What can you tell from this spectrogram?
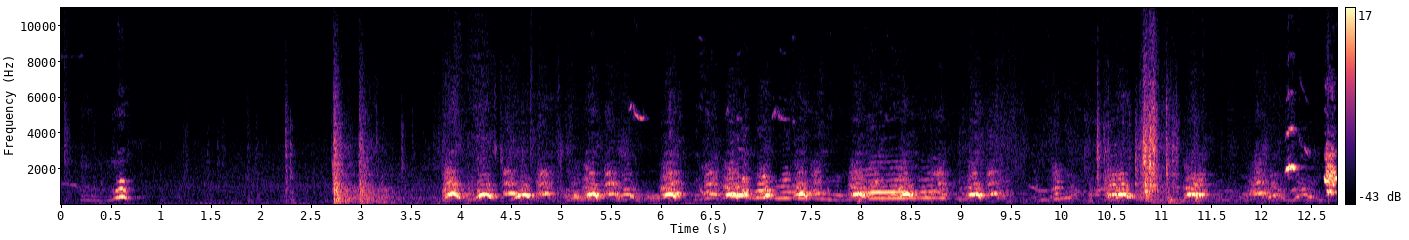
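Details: Crying dog with a collar embedded in its neck during its rescue: a rapid run of high whimpers, yelps and whines with wavering pitch, almost continuous for several seconds, with a faint human voice in the background.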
